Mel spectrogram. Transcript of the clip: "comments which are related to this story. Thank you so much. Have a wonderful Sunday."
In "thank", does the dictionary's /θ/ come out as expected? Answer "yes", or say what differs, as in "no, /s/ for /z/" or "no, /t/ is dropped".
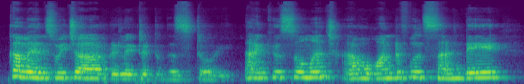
no, /t/ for /θ/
